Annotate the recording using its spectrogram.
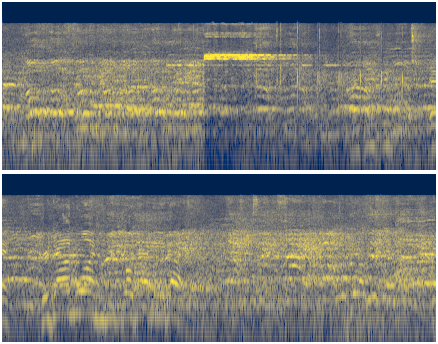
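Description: Spectators and coaches calling out and shouting over one another in a large echoing gymnasium, many voices overlapping, with a brief lull a few seconds in.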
